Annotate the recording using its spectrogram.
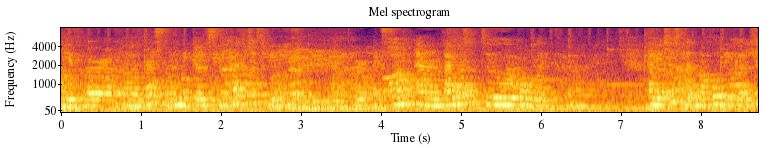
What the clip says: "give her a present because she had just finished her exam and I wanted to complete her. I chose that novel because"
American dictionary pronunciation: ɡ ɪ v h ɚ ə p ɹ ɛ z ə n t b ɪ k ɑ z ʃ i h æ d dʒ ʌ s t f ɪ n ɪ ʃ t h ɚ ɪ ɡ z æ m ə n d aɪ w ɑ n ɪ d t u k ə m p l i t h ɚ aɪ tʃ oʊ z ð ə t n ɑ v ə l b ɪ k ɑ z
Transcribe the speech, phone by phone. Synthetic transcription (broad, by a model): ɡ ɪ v h ɚ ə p ɛ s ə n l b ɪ k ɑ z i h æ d dʒ ʌ s t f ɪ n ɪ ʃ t h ɚ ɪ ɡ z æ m ə n d aɪ w ɑ n ɪ d t u k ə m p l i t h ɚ aɪ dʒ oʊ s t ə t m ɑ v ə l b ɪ k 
